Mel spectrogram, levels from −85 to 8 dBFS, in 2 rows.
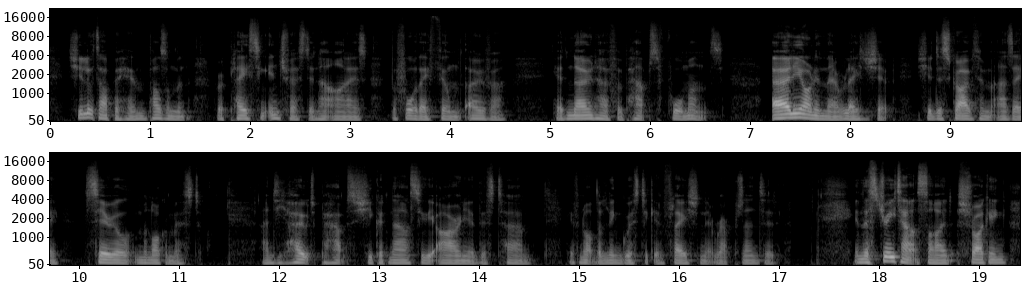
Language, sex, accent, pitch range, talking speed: English, male, British, 85-100 Hz, 190 wpm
